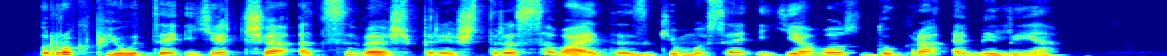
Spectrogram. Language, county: Lithuanian, Panevėžys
